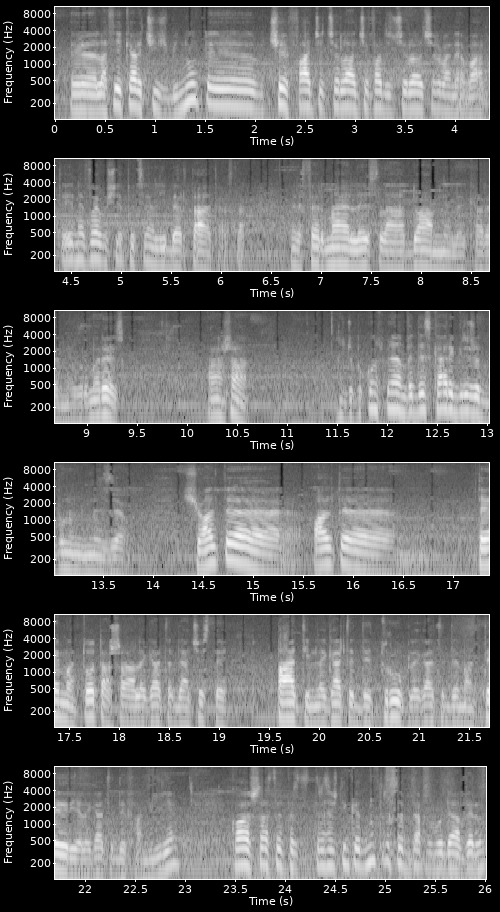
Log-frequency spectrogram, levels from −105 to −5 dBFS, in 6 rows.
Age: 40-59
